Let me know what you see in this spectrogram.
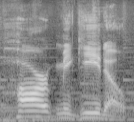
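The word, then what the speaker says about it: Har Megiddo: The word Armageddon is a bad Greek pronunciation of the Hebrew word Har Maggido, Mount Megiddo.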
